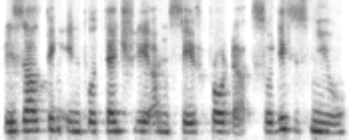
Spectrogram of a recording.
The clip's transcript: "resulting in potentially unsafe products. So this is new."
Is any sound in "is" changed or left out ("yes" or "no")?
yes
